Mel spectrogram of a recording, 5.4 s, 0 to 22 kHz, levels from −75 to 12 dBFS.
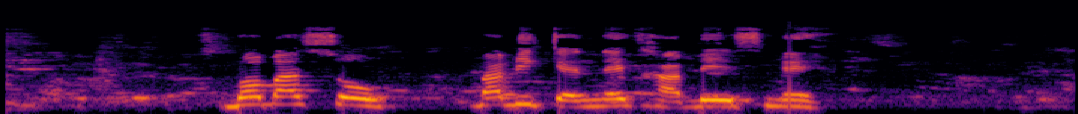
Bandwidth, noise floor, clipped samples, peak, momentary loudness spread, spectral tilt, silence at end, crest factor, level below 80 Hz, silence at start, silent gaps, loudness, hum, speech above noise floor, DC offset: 9.4 kHz; -46 dBFS; under 0.1%; 0 dBFS; 20 LU; -4.5 dB/octave; 0.1 s; 14 dB; -58 dBFS; 0.05 s; none; -12 LUFS; none; 33 dB; under 0.1%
